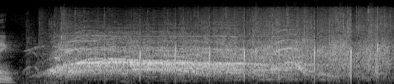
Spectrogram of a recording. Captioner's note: cheers and applause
